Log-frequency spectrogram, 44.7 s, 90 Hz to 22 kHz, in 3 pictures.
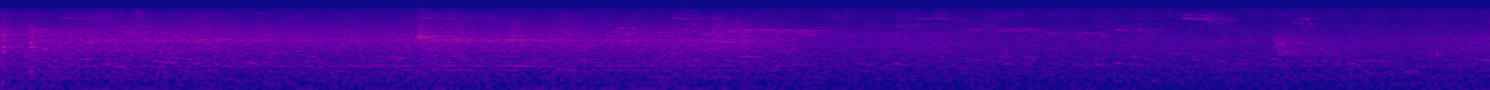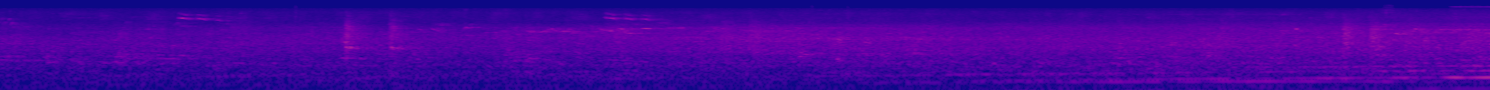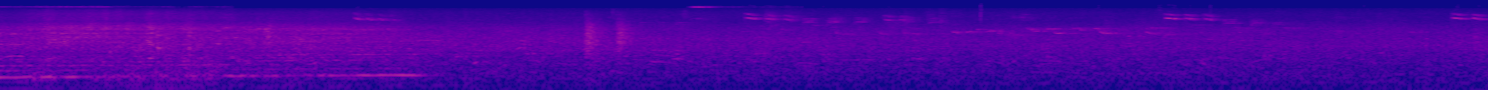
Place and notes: L'Aquila, Villa Comunale - 2017-05-22 09-Villa Comunale
L'Aquila AQ, Italy, 22 May 2017, 15:57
